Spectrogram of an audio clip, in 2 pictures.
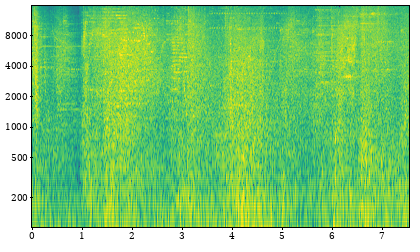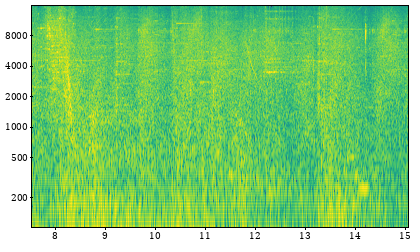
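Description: Magic blasts crackle and boom in a fierce battle.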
